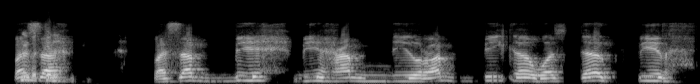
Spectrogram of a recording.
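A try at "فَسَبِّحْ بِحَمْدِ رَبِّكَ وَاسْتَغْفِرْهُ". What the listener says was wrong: Bagus, tapi wasnya yang buru-buru mengalir dulu. Wastaghfir. Nah, tapi hanya bukan hak besar, kecil. Besar.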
